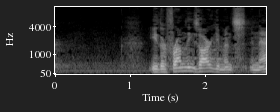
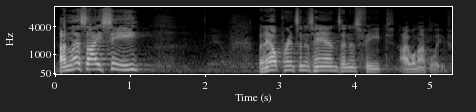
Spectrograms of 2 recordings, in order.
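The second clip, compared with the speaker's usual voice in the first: doubting Thomas; 7 semitones higher, 4 dB louder than usual. Retold or imitated. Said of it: "What was it?".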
